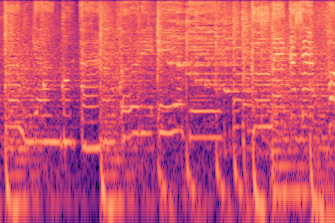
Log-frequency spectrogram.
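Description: Pop house music: synth lines over a repeating kick drum, with female vocals held and sliding in pitch.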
